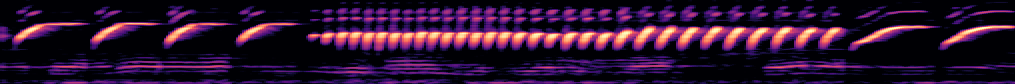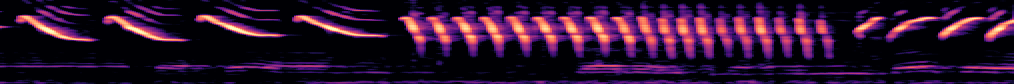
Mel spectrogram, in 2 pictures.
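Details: Canary singing on and on, intended to train other birds: short whistled notes, a long buzzy rolling trill, spaced descending slurs, then a fast harsh rattle. Faint low tones hum in the background.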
